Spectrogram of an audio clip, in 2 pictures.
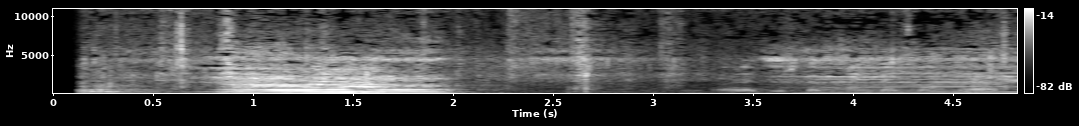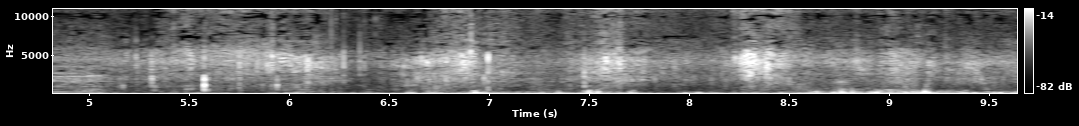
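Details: Pregnant Limousin heifers on a French farm: one deep, loud harmonic moo lasting about a second, then a softer lower moo, followed by rustling and French speech.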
